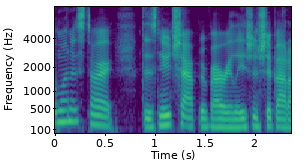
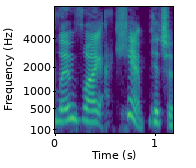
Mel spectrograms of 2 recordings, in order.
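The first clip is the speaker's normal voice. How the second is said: ordinary talk, nothing marked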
